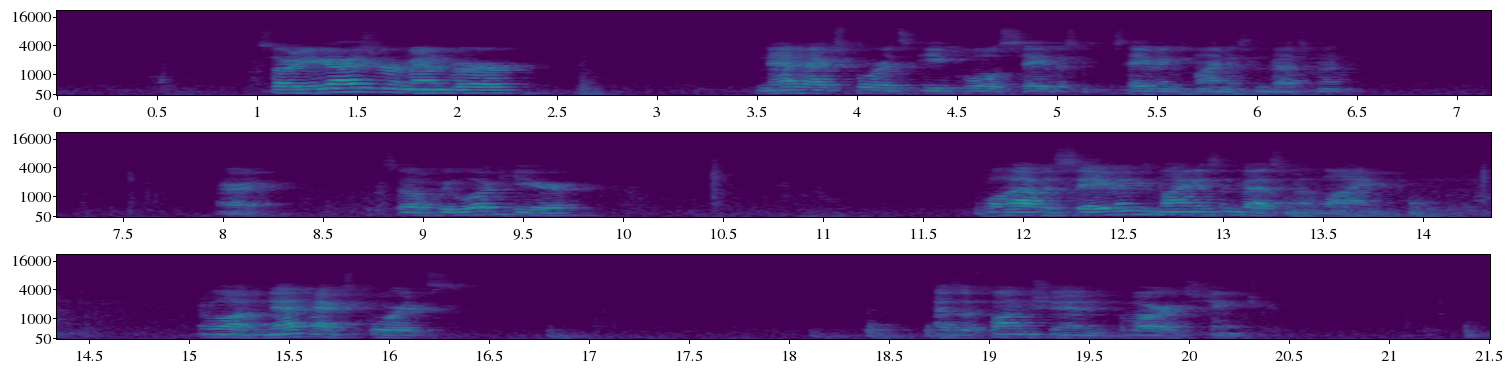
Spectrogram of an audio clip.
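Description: A man speaks calmly to a room, a little way off.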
